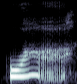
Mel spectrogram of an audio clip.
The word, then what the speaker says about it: Roy: There's a lot of Roy hockey players, and some of them are pronounced Wah.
